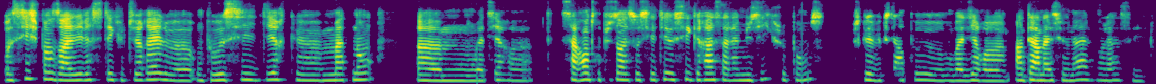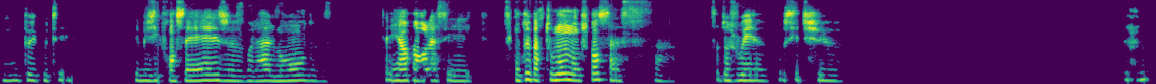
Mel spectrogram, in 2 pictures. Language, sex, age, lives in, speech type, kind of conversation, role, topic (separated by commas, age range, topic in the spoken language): French, female, 20-24, France, conversation, unstructured, none, Comment la diversité culturelle enrichit-elle une société ?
